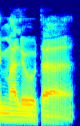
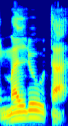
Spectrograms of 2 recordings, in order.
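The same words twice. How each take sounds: First: Dismissive. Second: Sharp indignant outburst at the executioner. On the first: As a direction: wave him off with the name. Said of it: "отмахнулся царь". (небрежно, отмахиваясь) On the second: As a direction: snap the name out in outrage. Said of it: "возмутился царь". (возмущённо, с укором) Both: A narrator's reading.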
